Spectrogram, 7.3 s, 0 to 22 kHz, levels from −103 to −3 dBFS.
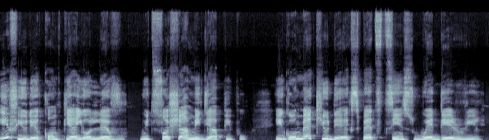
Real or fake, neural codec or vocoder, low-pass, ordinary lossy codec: real; none; none; none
